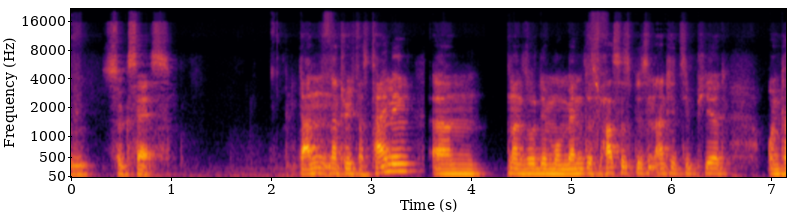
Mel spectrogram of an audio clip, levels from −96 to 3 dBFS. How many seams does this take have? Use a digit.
3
